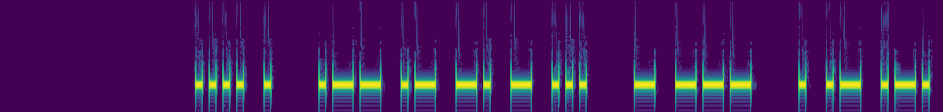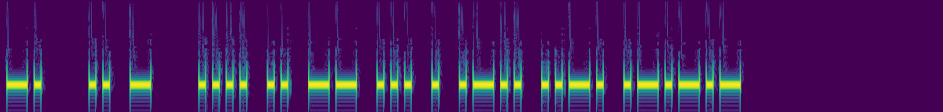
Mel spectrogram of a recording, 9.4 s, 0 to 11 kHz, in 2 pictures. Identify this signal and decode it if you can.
Morse code, heard as a keyed tone, about 34 wpm, 700 Hz. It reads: HE WANTS TO EARN IT HIMSELF.
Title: Additional Easy Phrases 35wpm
